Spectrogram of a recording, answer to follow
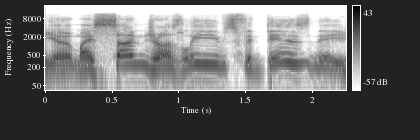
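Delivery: hammed-up proud mother showing off her son. Mother boasting to the community about her son, proud and high.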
